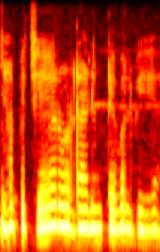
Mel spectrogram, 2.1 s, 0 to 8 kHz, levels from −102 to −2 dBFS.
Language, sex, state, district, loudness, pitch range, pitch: Hindi, female, Jharkhand, Deoghar, -13 LUFS, 175-200 Hz, 190 Hz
